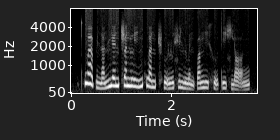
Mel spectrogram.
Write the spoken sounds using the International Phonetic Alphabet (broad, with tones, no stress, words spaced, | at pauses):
t̪ʰwä˥˩py˩n a˧˥nn̪jɛ˥nʈ͡ʂa˥n li˧˥ŋ xwa˥nʈ͡ʂʰṵ˨˩ɻu˥˧ɕy˥˩n ɻwə̰˨˩npɑ˥ŋi˧˥ xṵ˨˩t̪i˥˩ ɕjɑ̰˨˩˦ŋ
